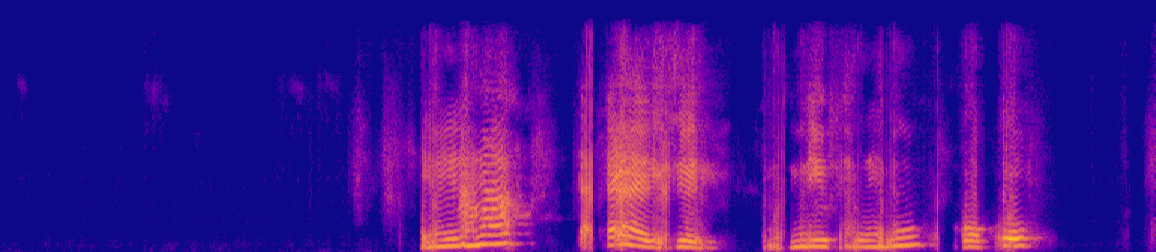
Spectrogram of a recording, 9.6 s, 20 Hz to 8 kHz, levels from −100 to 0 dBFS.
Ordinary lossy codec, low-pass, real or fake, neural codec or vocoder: AAC, 48 kbps; 7.2 kHz; fake; codec, 16 kHz, 2 kbps, FreqCodec, smaller model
